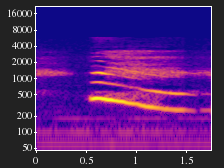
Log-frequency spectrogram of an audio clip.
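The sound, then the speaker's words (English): A single long, voiced yawn sliding slowly downward in pitch, fairly loud, trailing off after about a second with no talking around it. “Will you please stop yawning? It frightens me.”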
